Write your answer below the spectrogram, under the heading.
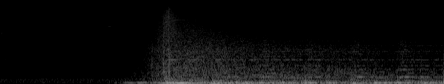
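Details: Near-silent room tone gives way to a loud whoosh and booming dramatic music.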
